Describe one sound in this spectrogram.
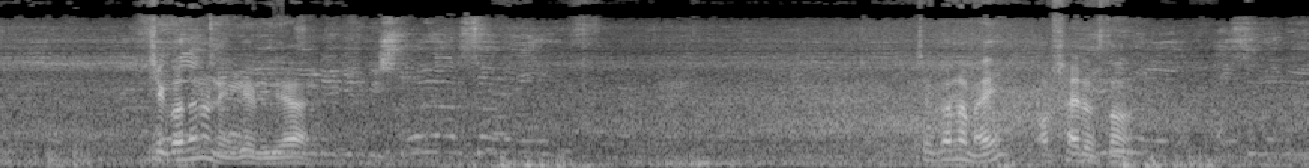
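A young man speaks briefly and calmly close by.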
